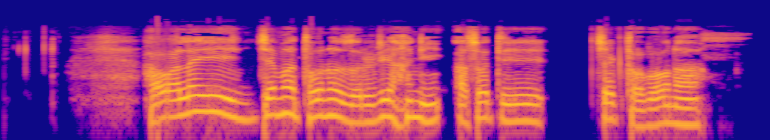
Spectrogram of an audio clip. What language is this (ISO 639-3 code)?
ush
